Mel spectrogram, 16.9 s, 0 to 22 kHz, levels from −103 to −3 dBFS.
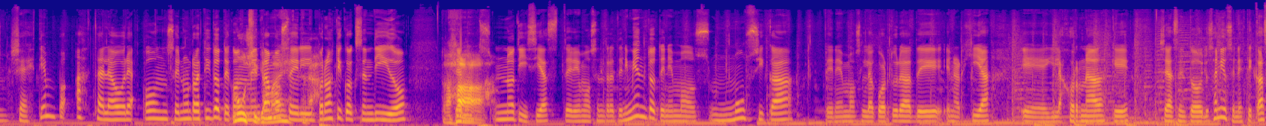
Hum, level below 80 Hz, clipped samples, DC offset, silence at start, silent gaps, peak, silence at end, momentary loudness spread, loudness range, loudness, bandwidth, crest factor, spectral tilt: none; -44 dBFS; under 0.1%; under 0.1%; 0 s; none; -2 dBFS; 0 s; 12 LU; 6 LU; -26 LUFS; 18 kHz; 22 dB; -4.5 dB/octave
